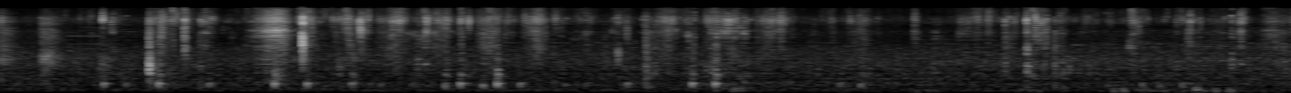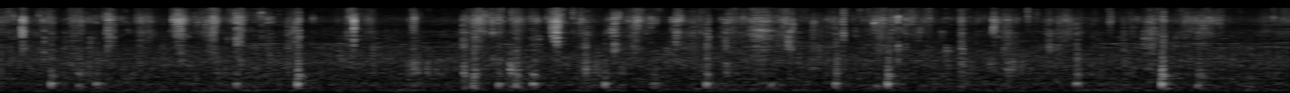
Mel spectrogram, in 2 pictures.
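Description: Close-up eating sounds of a person eating rice by hand: chewing and lip smacks heard as irregular short clicks, with fingers working the rice on a steel plate.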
